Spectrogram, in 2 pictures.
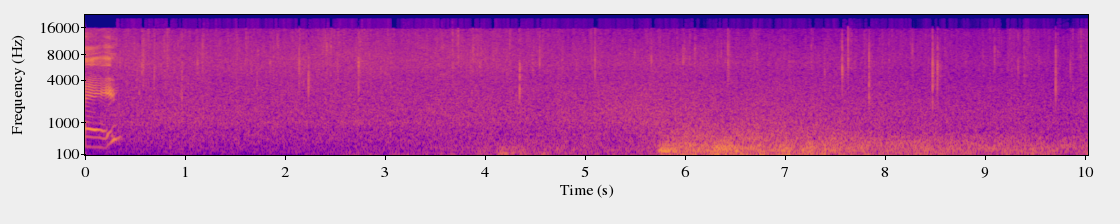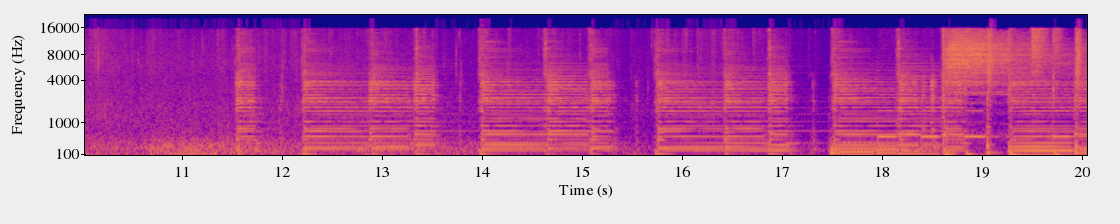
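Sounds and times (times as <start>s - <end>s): steady rain falling: 0.0s - 20.0s
thunder clap rumbling: 5.7s - 14.0s.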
